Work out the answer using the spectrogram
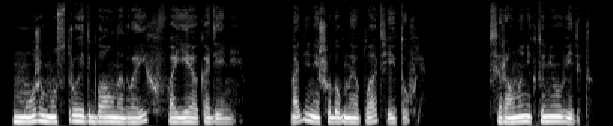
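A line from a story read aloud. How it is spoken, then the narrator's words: Seductive coaxing. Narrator (Russian): соблазнял Карпов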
